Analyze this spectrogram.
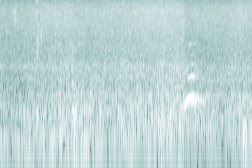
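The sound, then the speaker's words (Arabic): Thunder rolls during a rainstorm in a continuous deep rumble, with steady rain hiss underneath and no clear individual claps. “بتشوف لمحة البرق قبل ما تسمع صوت الرعد”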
